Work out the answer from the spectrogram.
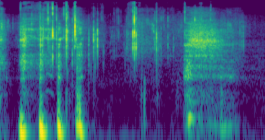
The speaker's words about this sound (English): Let's unwrap this thing. Looks tasty, doesn't it?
